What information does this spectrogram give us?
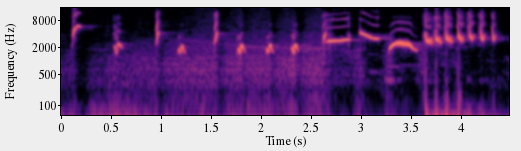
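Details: White-rumped shama lure song for training birds: spaced short chirps, then long clear gliding whistles and a quick burst of rapid repeated notes.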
